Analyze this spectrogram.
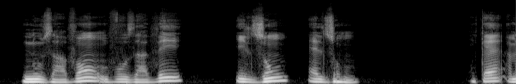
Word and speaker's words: ils ont: So it sounds like zon.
